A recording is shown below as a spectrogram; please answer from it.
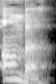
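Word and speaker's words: ombre: do you say that o m b r e it's omber how do you say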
